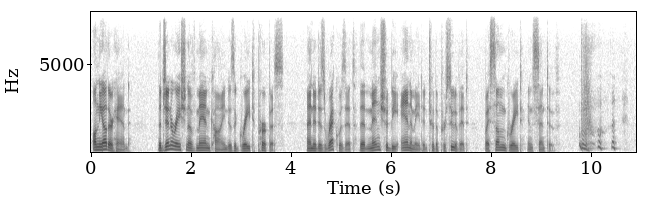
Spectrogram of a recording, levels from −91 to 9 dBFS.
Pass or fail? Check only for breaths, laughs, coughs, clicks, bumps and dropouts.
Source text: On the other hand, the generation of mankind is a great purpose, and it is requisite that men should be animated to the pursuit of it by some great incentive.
fail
